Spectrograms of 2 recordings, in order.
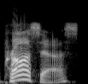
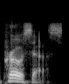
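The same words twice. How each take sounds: First: The vowels are flatter and less rounded. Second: The vowels are more rounded. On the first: "you guys would say process" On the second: "in Canada, we would say process"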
